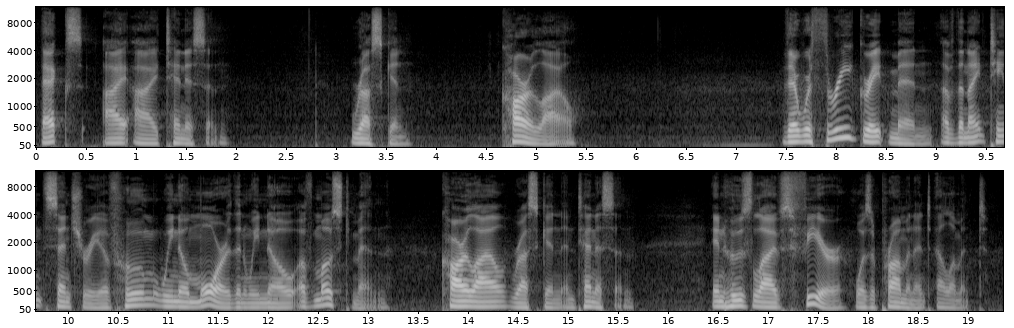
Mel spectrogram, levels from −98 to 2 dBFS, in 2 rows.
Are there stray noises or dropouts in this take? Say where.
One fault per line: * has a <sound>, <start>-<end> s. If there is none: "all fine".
all fine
